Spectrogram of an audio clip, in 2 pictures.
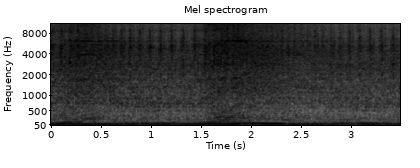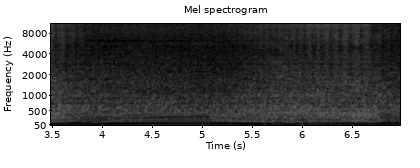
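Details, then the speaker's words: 1967 VW Bus (Transporter) with a stock dual-port 1600 air-cooled engine and a newly installed supercharger kit: low, even idle with a brief blip and a light rising whine; the exhaust leak is fixed, timing set, and it runs normally. "timing seems to be running okay test drive so it runs"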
